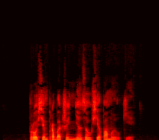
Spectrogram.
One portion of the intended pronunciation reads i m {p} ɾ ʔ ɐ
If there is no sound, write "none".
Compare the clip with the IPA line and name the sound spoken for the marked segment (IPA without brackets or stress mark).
p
